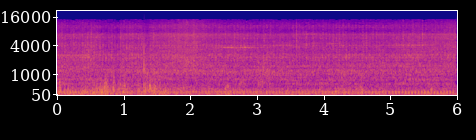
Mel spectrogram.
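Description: Hero Honda Splendor Plus motorcycle's single-cylinder four-stroke engine running steadily while ridden slowly, a low even drone.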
